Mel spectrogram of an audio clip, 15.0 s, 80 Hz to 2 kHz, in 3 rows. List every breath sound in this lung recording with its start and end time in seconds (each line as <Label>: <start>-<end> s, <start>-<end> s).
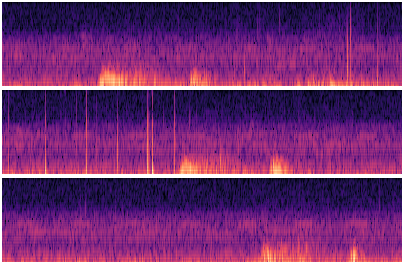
Inhalation: 1.10-2.20 s, 7.14-8.24 s, 13.19-14.29 s
Exhalation: 2.24-2.77 s, 8.28-8.81 s, 14.35-14.88 s
Crackles: 1.10-2.20 s, 2.24-2.77 s, 7.14-8.24 s, 8.28-8.81 s, 13.19-14.29 s, 14.35-14.88 s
